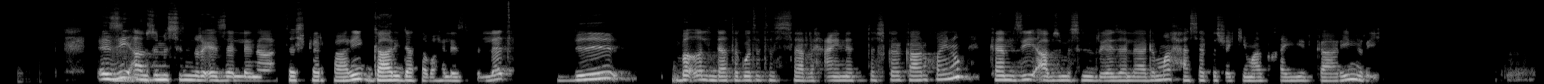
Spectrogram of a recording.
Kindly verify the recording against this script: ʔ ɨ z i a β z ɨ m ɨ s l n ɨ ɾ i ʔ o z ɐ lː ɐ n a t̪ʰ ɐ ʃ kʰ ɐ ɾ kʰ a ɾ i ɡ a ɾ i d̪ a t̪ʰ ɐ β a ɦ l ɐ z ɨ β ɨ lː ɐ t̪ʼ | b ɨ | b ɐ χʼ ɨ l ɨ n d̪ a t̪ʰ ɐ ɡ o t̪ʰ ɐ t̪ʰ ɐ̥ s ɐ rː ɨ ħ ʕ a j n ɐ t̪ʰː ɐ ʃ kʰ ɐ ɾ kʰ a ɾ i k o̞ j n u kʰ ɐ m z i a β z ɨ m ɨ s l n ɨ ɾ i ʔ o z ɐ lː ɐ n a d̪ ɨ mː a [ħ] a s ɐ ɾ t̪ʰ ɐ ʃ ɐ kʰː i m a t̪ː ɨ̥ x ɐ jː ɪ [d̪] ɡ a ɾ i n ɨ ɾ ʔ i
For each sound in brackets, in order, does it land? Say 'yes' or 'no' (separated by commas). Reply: yes, yes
